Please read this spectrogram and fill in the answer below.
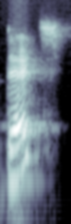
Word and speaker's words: debts: You have to pronounce it as debts, not debt anbardu. B is mute. B is silent.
